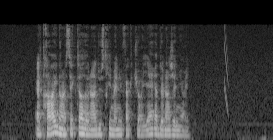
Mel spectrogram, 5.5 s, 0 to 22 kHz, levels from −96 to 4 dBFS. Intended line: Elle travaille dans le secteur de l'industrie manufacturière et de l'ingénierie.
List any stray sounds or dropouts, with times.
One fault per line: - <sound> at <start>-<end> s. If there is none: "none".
- chirp at 4.5-4.6 s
